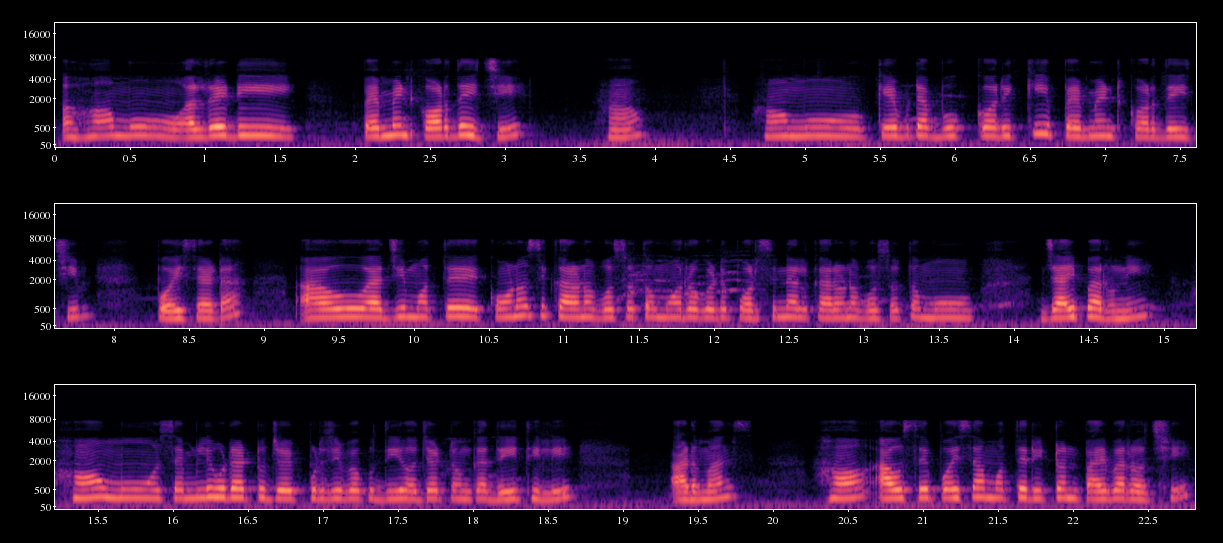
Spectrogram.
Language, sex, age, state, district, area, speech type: Odia, female, 18-30, Odisha, Koraput, urban, spontaneous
